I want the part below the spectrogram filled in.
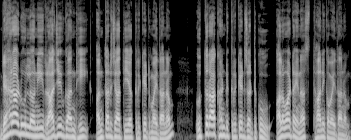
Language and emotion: Telugu, neutral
